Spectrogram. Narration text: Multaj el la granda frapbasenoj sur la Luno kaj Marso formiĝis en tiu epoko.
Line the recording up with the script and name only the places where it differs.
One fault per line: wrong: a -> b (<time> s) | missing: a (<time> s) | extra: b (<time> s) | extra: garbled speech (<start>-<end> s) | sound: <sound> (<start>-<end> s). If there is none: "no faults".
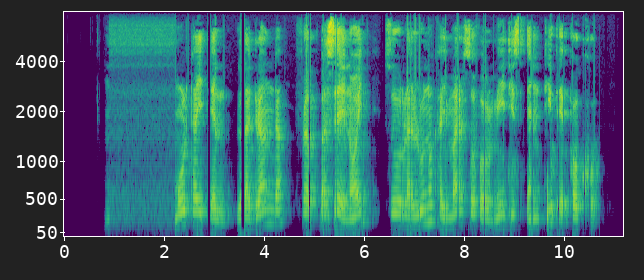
no faults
